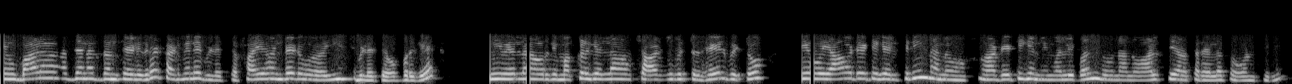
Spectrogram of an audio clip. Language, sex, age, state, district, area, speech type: Kannada, female, 30-45, Karnataka, Bellary, rural, conversation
